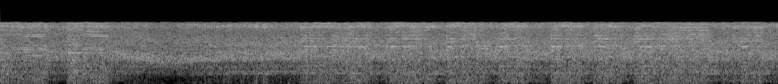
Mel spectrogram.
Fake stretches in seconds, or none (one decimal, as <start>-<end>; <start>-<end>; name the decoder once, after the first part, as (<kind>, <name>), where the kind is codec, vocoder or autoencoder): none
